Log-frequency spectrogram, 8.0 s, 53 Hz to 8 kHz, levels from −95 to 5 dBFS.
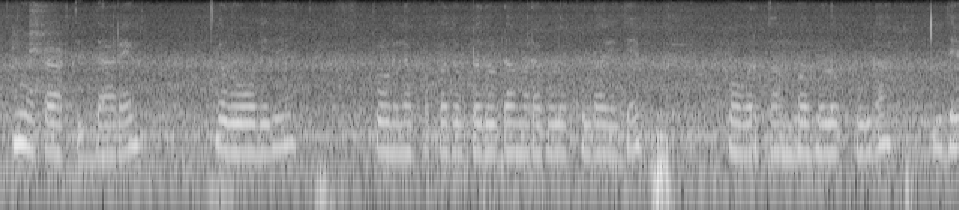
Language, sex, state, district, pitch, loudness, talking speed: Kannada, female, Karnataka, Bijapur, 210 Hz, -19 LUFS, 95 wpm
